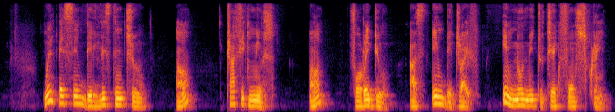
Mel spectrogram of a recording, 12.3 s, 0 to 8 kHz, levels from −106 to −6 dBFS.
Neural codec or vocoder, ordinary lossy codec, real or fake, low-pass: codec, 44.1 kHz, 3.4 kbps, Pupu-Codec; none; fake; 7.2 kHz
